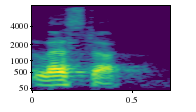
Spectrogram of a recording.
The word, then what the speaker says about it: Leicester: It's spelled Leicester, but we have funny ways of pronouncing things, so we call it Leicester.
